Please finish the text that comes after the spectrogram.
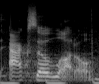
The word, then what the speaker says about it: axolotl: most part most people believe that it is axolotl but another one that i have to kind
